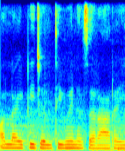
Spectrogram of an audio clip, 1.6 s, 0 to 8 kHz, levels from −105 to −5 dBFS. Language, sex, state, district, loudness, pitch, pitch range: Hindi, female, Bihar, Kishanganj, -28 LUFS, 185 Hz, 175-185 Hz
